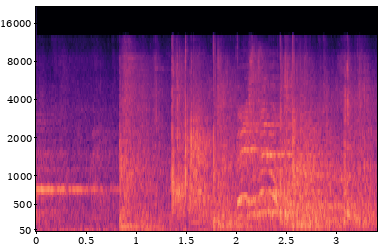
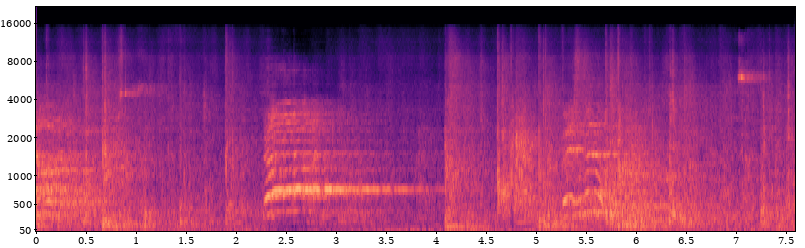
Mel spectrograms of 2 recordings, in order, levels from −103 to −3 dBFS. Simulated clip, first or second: second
